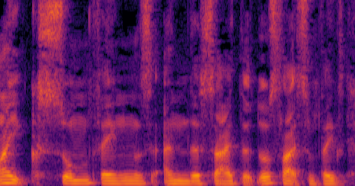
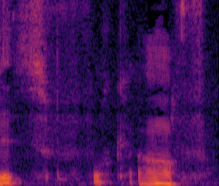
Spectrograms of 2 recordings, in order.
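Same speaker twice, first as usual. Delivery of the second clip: whispered aside; 2 semitones lower, 12 dB quieter, slower than usual. Real, not acted. Aside to himself about cancel culture.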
